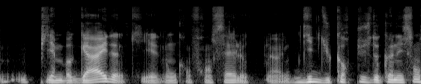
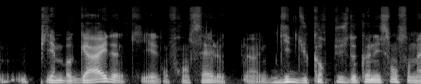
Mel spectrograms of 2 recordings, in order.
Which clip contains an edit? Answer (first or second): second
